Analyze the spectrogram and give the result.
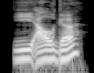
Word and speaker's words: Dialga: I think I'm finally saying it right. Because that's how the Pokedex 3DS app says it. Dialga.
